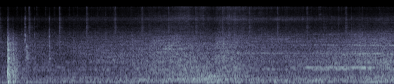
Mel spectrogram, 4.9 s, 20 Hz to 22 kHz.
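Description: A sharp metal knock as the piston is drawn out of the cylinder of a Changfa R190 diesel engine. Then the steady rumble of a passing vehicle, growing louder from about a second and a half in and holding.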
